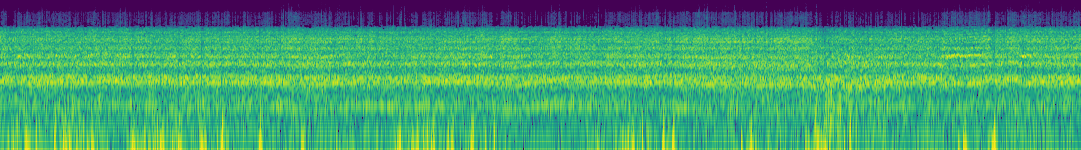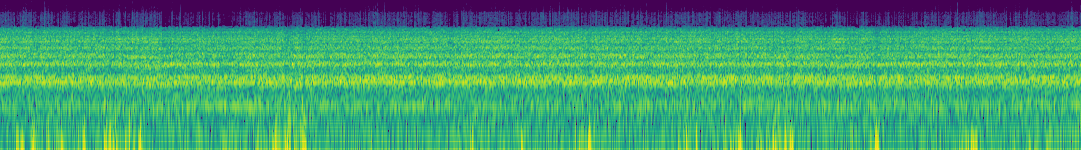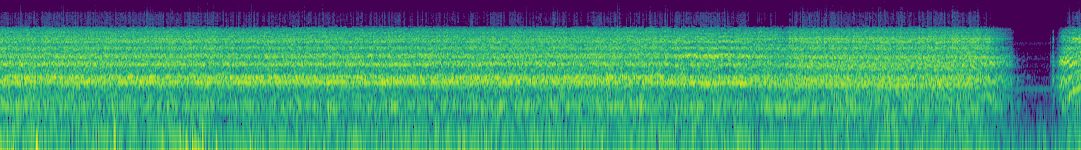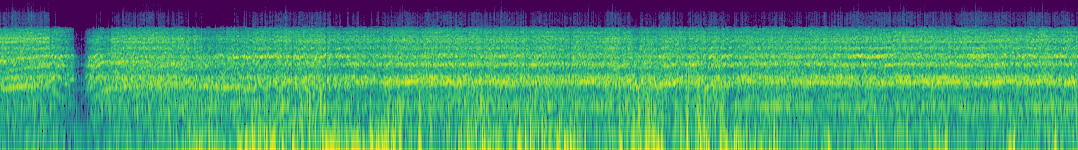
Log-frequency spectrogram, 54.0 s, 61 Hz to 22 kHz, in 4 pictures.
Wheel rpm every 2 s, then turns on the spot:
230, 230, 230, 230, 220, 210, 230, 230, 230, 230, 230, 230, 230, 230, 230, 230, 230, 230, 210, 150, 90, 180, 220, 240, 220, 230, 220.
none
